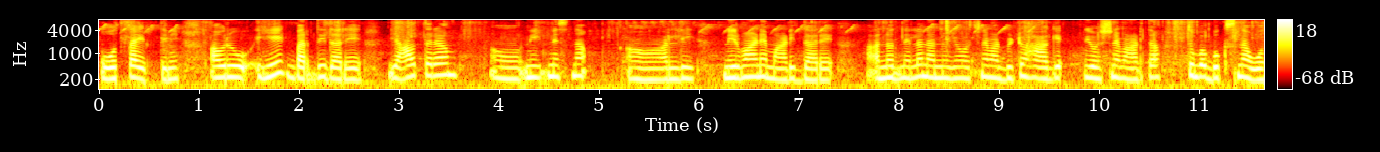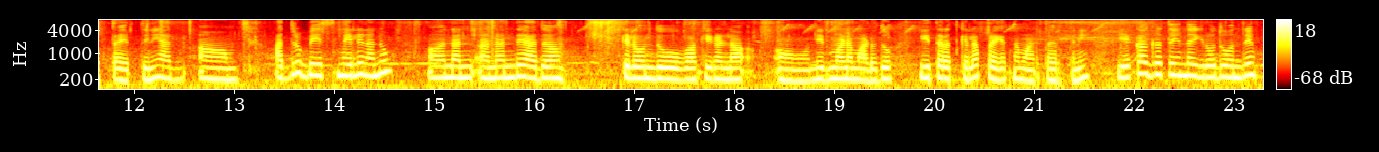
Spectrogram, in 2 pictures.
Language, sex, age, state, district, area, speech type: Kannada, female, 18-30, Karnataka, Chikkamagaluru, rural, spontaneous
